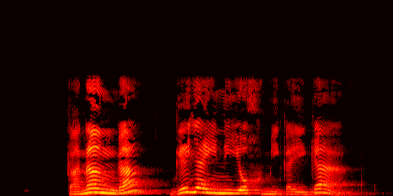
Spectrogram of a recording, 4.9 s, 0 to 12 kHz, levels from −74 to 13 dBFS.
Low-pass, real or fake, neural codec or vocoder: 7.2 kHz; real; none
